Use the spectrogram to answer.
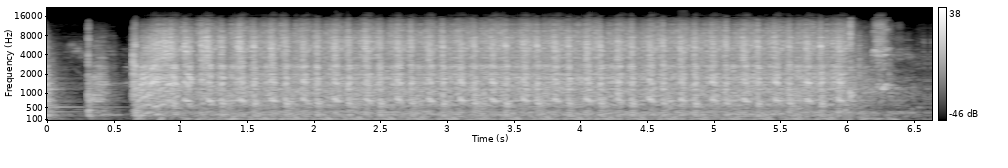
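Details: Craftsman DYS4500 riding mower with 26 hp Craftsman Courage engine, sat over a year: starter churns evenly about five seconds, cranks without firing, fuel-starved; owner cleaned a gummed-up part under hood, later a fire started, suspected critter nest.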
